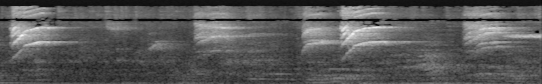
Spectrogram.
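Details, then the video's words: Jaspe canary song made of loud, sharp rising sweeps, repeated in separate bursts roughly every one and a half seconds, with quiet gaps between. "Chant Canari Jaspe"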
